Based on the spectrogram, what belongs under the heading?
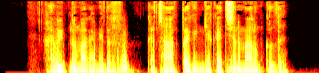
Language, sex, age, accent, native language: Uzbek, male, 25-34, Xorazm, Uzbek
